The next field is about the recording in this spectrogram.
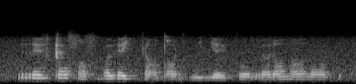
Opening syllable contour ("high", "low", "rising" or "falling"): high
